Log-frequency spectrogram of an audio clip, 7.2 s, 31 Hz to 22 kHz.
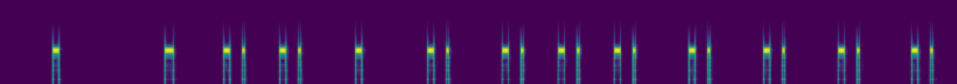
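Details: Windows 11 PC with a new boot drive, when opening or installing a program: short mid-pitched beeps, mostly in quick pairs with irregular gaps, Morse-like. Cause of the beeping unknown.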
